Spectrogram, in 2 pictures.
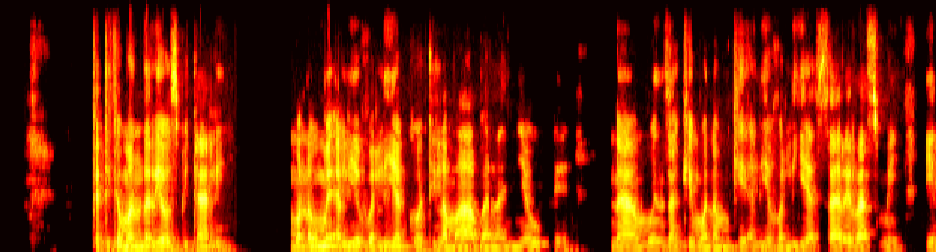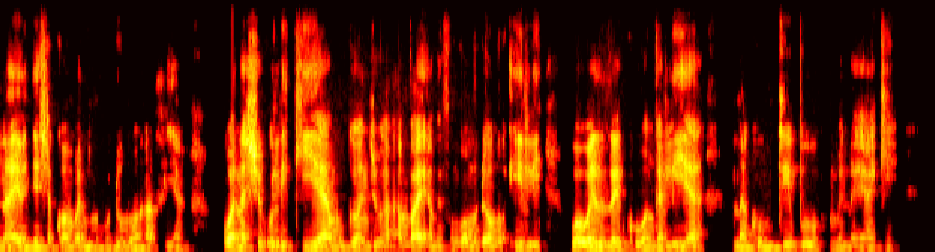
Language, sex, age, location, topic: Swahili, male, 25-35, Kisumu, health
